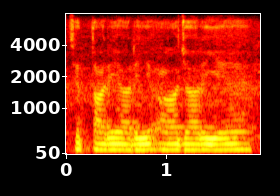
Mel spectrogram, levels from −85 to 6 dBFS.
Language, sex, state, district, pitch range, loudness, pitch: Hindi, male, Uttar Pradesh, Shamli, 120-125 Hz, -14 LUFS, 120 Hz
